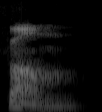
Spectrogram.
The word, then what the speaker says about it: thumb: Bom ur climb and thumb so although there's a B in the spelling you don't pronounce it similarly with words like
